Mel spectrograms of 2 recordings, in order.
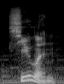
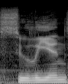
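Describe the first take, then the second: First: The name is said with two syllables. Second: The name is said with three syllables. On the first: The speaker calls it right. "It's just how it's spelled" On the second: The speaker calls it wrong. "It gets called the the Sulian so much"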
